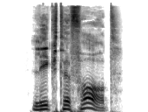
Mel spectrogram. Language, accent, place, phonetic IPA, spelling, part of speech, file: German, Germany, Berlin, [ˌleːktə ˈfɔʁt], legte fort, verb, De-legte fort.ogg
- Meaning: inflection of fortlegen: 1. first/third-person singular preterite 2. first/third-person singular subjunctive II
